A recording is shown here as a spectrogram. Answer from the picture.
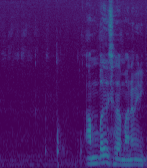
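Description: Marker pen writing on a whiteboard: faint short strokes with a small click, then a man starts talking again about a second and a half in.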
